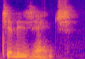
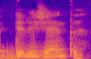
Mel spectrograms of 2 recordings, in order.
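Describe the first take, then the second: First: It is said with a Brazilian Portuguese accent. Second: It is said with a European Portuguese accent.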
